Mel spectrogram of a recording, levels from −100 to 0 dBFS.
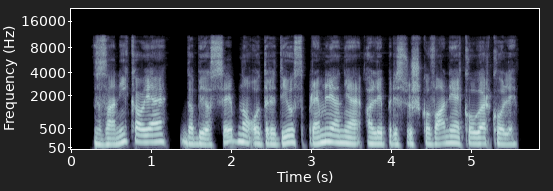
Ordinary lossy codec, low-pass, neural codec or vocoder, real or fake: none; 10.8 kHz; none; real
